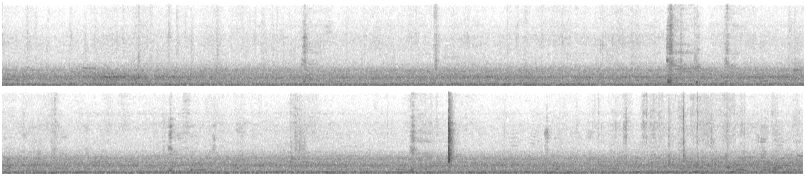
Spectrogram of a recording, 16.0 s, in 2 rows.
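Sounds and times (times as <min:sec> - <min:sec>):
train cabin rumble and rush: 0:00.0 - 0:16.0.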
